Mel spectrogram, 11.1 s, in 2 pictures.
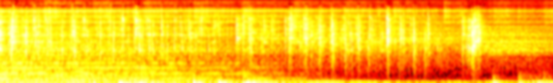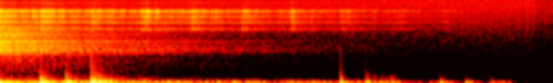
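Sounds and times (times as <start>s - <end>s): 
background music: 0.0s - 3.6s.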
